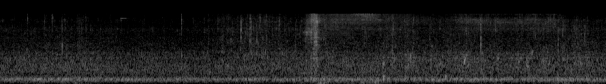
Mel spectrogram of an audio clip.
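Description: Steady rush of flowing river water, with a few faint clicks and one short knock about three seconds in.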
